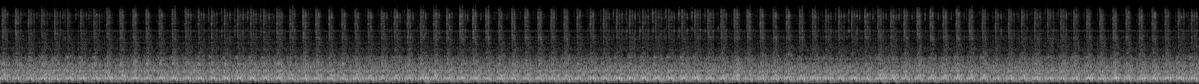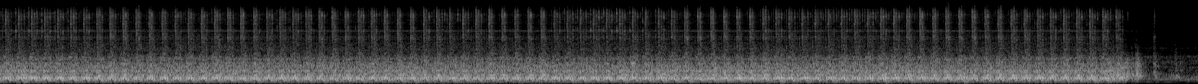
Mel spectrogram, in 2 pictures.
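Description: A sewing machine stitches continuously during free motion quilting, a fast, even mechanical chatter with a steady hum that runs for the whole stretch before stopping abruptly at the very end.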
